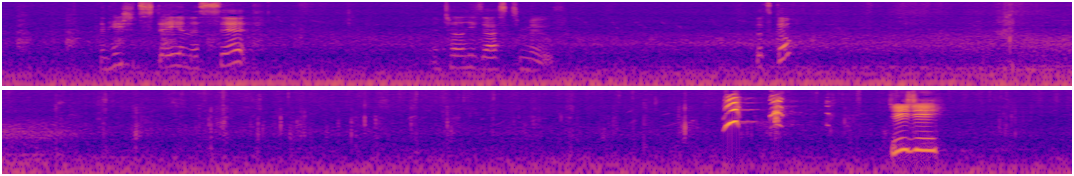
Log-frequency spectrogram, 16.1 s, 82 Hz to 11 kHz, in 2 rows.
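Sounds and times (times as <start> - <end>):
footsteps on gravel: 8.5 - 13.4
puppy yipping: 13.4 - 14.4.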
